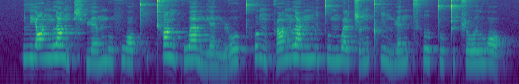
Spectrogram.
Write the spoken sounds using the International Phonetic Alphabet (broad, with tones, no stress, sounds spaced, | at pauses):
l j ɑ˥ ŋ l ɑ˥˩ ŋ t͡ɕʰ ɥ ɛ˧˥ m u˧˥ f w ɔ˧˥ t̪ʰ i˧ kʰ ɑ˥˧ ŋ k w ä˥˩ n̪ j ɛ˨˩ n ɻ o˥˧ ʊ̯ t̪ʰ ɤ˥˩ ŋ k ɑ˥ ŋ l ɑ˥ ŋ m i˥ t̪ u˥ n̪ w ä˥˩ ʈ͡ʂ ɤ˥ ŋ t̪ʰ i˥˩ n̪ ɥ ɛ˥ n t͡sʰ ɹ̩˥ t̪ u˧˥ t̪ y˧ ʈ͡ʂ o˥ ʊ̯ l w ɔ˥˩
